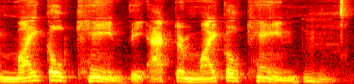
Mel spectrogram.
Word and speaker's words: Michael Caine: to say the name Michael Caine, the actor Michael Caine. The way to do it is to say the words "my cocaine," my cocaine, my cocaine.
